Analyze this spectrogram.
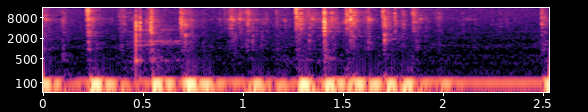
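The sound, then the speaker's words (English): Rapid, irregular clicking of keys as the words Lich King are typed on a computer keyboard, a steady stream of sharp taps over a low constant hum, with no one speaking. “I think I spelled Lich King wrong.”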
